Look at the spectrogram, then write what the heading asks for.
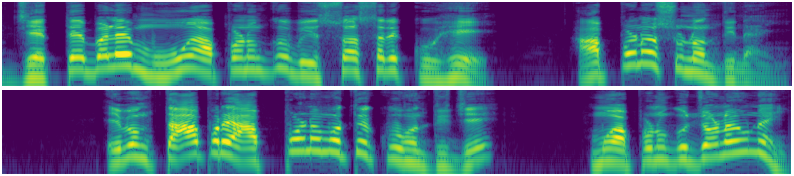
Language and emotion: Odia, disgusted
